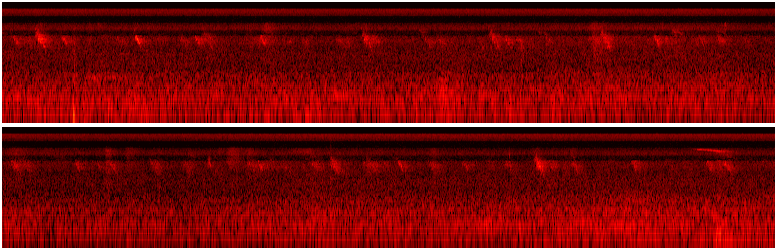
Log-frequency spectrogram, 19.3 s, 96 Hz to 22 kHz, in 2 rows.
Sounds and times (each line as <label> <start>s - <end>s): wind 0.0s - 19.3s
Birds 0.1s - 19.3s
